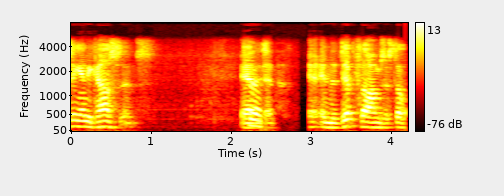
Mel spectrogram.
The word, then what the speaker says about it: diphthong: Okay, that is pronounced as Diphthong.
